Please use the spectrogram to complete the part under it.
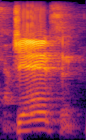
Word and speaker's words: Jansen: Jansen.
